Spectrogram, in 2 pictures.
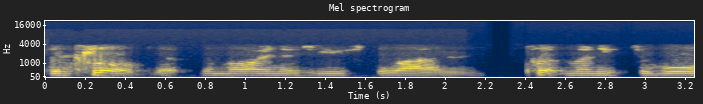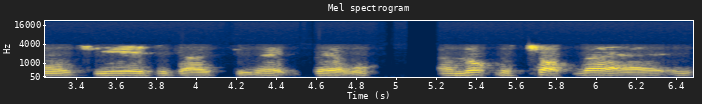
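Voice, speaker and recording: A fairly high-pitched man with a West Midlands accent, fairly even intonation and a moderate pace. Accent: English Midlands (Coventry). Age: 60s. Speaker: filmmaker's father. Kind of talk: interview.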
